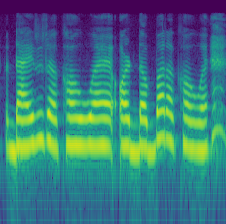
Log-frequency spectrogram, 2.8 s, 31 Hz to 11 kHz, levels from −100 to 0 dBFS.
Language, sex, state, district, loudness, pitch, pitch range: Hindi, male, Jharkhand, Garhwa, -13 LUFS, 245 Hz, 240-265 Hz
